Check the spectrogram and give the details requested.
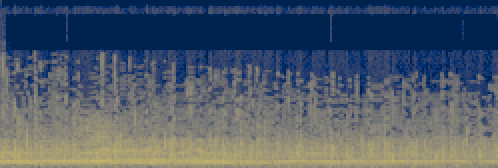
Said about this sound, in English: Another big round of applause for the band up here, if you would, please.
